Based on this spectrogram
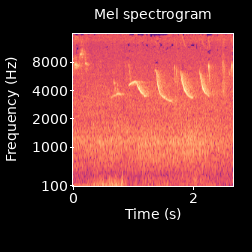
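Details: Urban Rufous-collared Sparrow in Lídice singing a series of thin, high, down-slurred whistles about twice a second, over a low rumble of wind or handling noise.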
